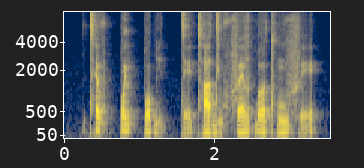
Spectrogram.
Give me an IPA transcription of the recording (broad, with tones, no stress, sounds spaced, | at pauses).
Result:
tʰ ɛ˦˨ xʷ pː ɤ˦ lʲ pː o˨ ɓ ḭ˨ tː ḛ˨˦ tʰ a˨ d ḭ˦ xʷ f ɛ˨ v ɓ ɤ˦˨ tʰ ũ˨ v f ḛ˦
